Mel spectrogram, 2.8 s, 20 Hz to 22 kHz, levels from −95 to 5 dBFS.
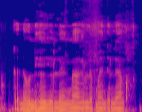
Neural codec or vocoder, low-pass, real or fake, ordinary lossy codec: none; none; real; none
